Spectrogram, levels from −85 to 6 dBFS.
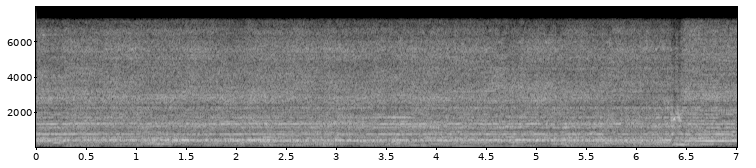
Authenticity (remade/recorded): remade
